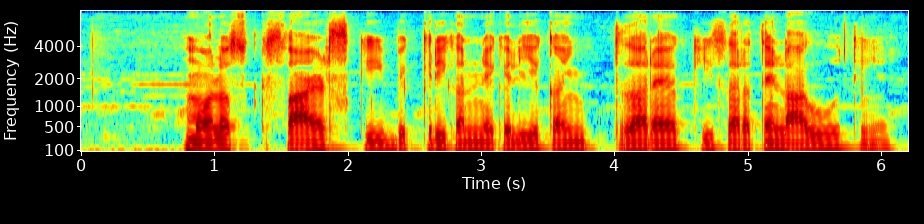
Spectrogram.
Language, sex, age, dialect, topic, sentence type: Hindi, male, 18-24, Kanauji Braj Bhasha, agriculture, statement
